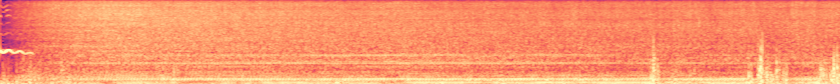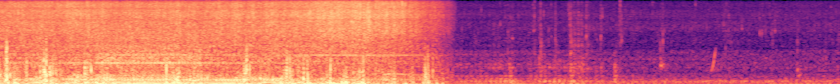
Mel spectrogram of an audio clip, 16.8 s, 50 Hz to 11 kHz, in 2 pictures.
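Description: Small aluminum boat's outboard motor running at a steady speed, with wind and rushing water over it; the sound cuts off suddenly about 13 seconds in, leaving faint, quiet lakeside ambience. A common loon's wavering call trails off at the very start.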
